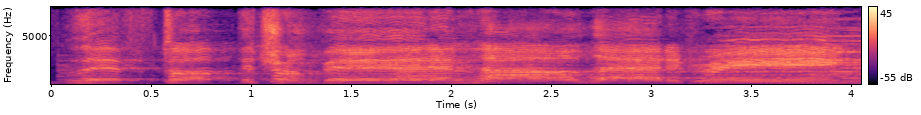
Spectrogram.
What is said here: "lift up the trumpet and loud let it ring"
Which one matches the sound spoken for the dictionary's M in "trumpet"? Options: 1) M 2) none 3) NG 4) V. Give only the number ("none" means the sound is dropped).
1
